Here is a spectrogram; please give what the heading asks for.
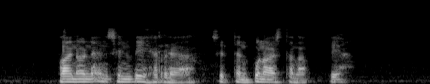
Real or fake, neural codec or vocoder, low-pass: fake; vocoder, 44.1 kHz, 128 mel bands, Pupu-Vocoder; 5.4 kHz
